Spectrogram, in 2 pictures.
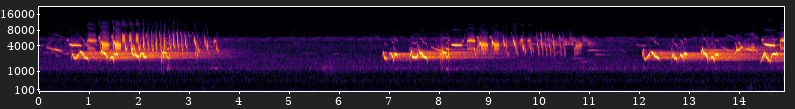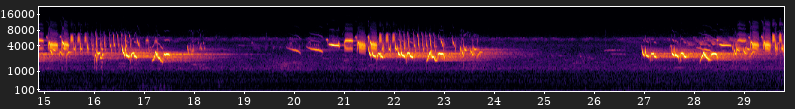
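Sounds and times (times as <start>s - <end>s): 
robin singing: 0.0s - 3.7s, 6.9s - 11.3s, 12.0s - 18.4s, 19.7s - 24.2s, 26.2s - 29.7s.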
